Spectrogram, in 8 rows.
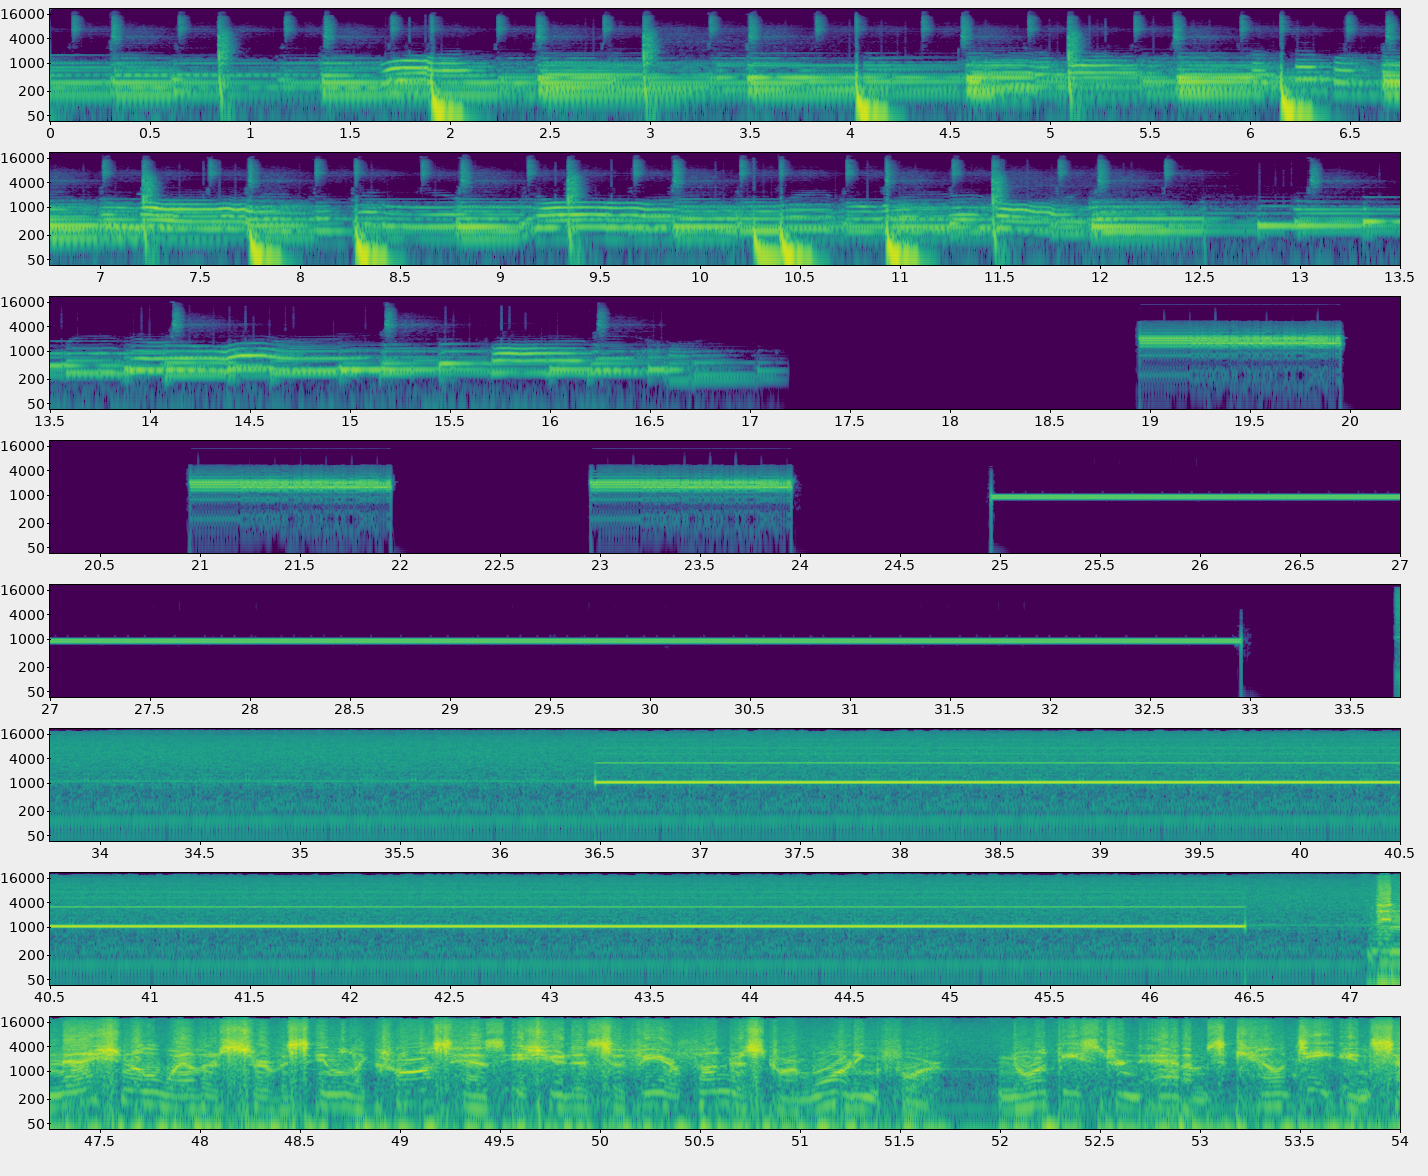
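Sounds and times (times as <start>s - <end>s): hum with static: 33.8s - 54.0s
steady warning alarm tone: 36.4s - 50.8s
two-tone attention signal: 36.5s - 46.5s.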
